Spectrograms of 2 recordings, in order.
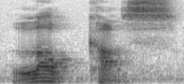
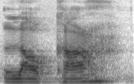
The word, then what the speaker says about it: Laukaz: du contexte germanique - signifie donc qu'il devrait être prononcé comme "z", donc la formule sonnerait en fait comme LaukaZ, mais prononcée comme "r" (LaukaR) si à la place nous voulons le prononcer comme il a été prononcé pendant l'âge viking pour la même rune,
